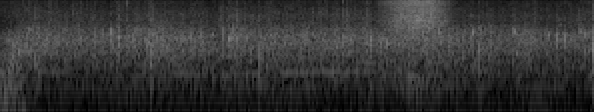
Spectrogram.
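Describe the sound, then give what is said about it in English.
A church audience clapping their hands: dense, continuous applause that forms a steady wash of claps throughout. “Clap your hands, all your people.”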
